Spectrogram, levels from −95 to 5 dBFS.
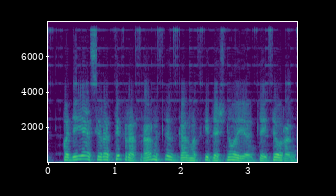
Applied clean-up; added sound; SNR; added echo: neural separator model SepFormer DNS4.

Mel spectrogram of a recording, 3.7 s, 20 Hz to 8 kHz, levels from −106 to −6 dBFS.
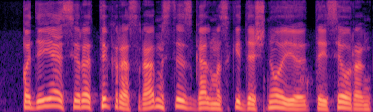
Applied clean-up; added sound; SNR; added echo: none; none; none; none.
